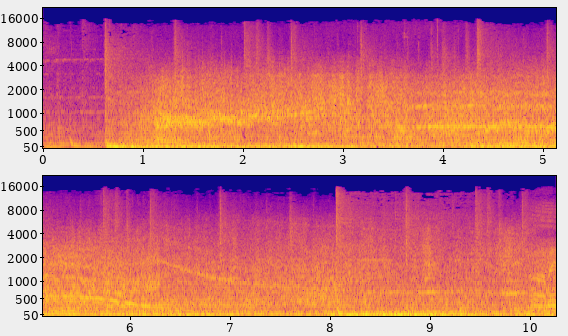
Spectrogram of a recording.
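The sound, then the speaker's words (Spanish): Hawker Hunter jet aircraft attack the Presidential Palace, La Moneda, in Santiago with rockets and bombs: a loud, continuous roar bursts in and holds, with whining engine tones sweeping downward and sharp blasts cracking through the din. “los pocket Hunter lanzando sus cohetes hacia el Palacio Presidencial.”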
